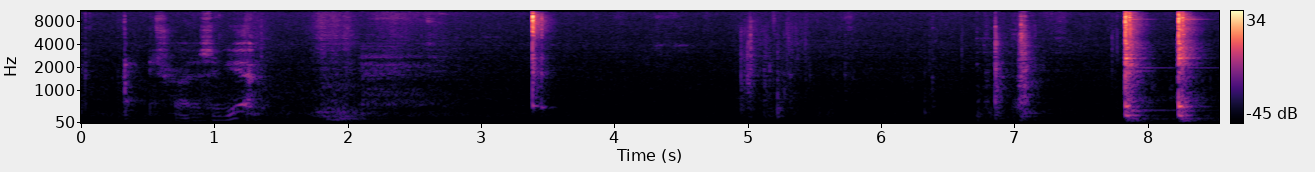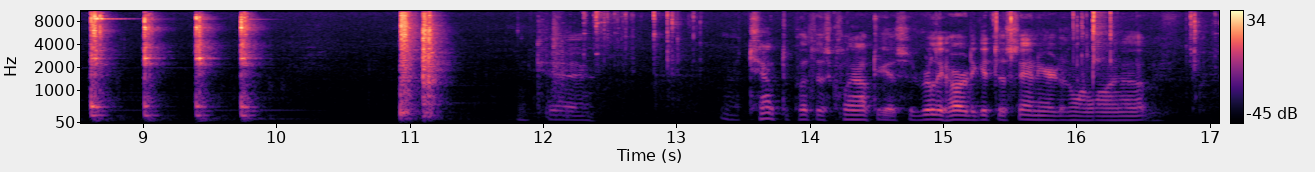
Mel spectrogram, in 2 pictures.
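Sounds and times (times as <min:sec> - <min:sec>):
hammer tapping on metal: 0:07.8 - 0:10.0.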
